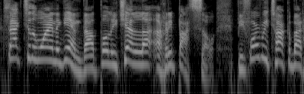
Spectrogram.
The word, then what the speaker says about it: Valpolicella: I or an E, the C is pronounced ch like in Czech or cheese. So the word is valpolichella, not valpola.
